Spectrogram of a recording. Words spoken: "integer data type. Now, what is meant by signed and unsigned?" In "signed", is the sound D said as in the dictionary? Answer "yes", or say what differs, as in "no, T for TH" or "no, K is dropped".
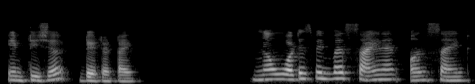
no, D is dropped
